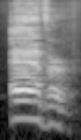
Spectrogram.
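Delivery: Ever said loud and firm; emphatic loud. Real, not acted. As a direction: punch Ever out, loud and final. Repeating never talking about trauma.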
